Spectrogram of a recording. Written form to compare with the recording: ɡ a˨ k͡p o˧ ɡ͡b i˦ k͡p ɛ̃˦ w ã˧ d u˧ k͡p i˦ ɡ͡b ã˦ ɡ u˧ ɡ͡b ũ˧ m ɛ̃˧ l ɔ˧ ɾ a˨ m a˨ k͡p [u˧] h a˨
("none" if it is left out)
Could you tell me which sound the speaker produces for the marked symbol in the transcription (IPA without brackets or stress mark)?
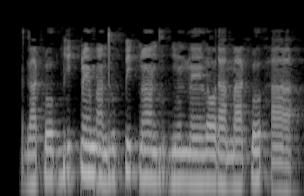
o˧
